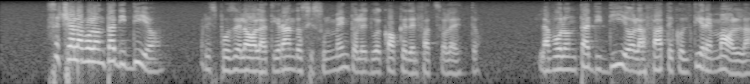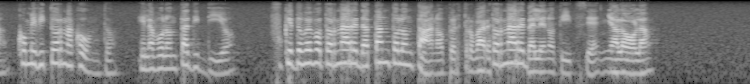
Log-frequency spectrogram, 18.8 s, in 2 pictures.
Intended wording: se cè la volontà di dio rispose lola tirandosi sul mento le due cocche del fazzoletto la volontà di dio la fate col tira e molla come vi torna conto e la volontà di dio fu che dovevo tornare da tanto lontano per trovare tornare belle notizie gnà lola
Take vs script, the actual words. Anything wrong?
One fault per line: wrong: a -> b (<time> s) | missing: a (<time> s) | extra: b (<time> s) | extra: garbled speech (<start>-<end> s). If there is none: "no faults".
no faults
